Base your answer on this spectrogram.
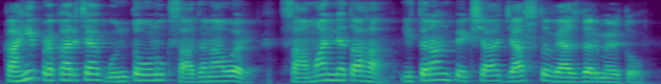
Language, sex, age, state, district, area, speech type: Marathi, male, 60+, Maharashtra, Nashik, urban, read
